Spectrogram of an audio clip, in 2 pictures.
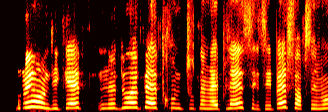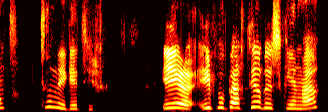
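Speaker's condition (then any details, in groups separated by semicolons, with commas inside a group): Cerebral palsy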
